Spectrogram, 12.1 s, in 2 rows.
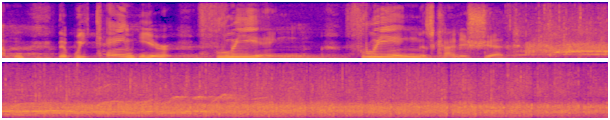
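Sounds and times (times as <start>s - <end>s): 
speech: 0.0s - 5.6s
large audience applause: 5.1s - 12.1s.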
